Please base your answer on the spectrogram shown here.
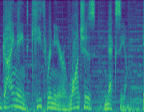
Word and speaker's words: NXIVM: A guy named Keith Raniere launches NXIVM. It's pronounced Nexium, like the heartburn medicine, which is honestly perfect because this whole thing makes me sick.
